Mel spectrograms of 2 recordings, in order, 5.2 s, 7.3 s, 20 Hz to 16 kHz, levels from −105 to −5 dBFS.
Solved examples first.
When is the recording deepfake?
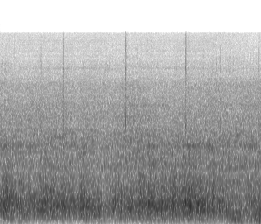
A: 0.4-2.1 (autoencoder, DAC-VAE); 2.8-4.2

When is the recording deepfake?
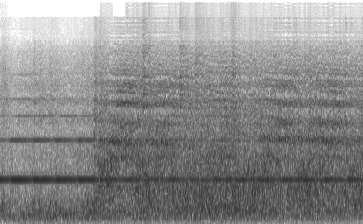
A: 5.6-6.3 (vocoder, BigVGAN v2)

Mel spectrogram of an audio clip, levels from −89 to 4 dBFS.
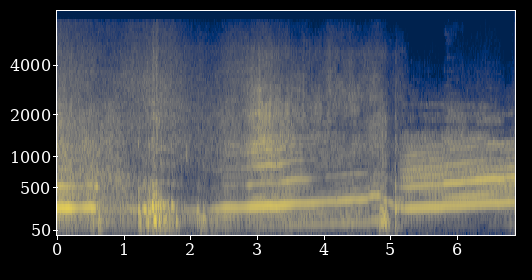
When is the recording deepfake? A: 0.6-1.9 (vocoder, Vocos)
